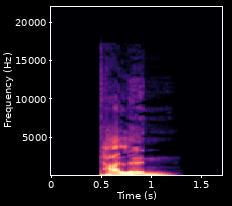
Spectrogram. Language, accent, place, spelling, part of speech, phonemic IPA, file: German, Germany, Berlin, Tallinn, proper noun, /ˈtalɪn/, De-Tallinn.ogg
- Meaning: Tallinn (the capital city of Estonia)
